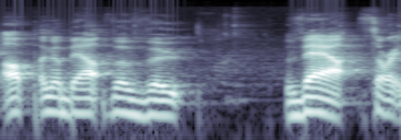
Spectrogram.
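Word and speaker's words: Wout: And on debut in the number 27, it's Voot Veg Horse. Get up and about for Voot. Vout.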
